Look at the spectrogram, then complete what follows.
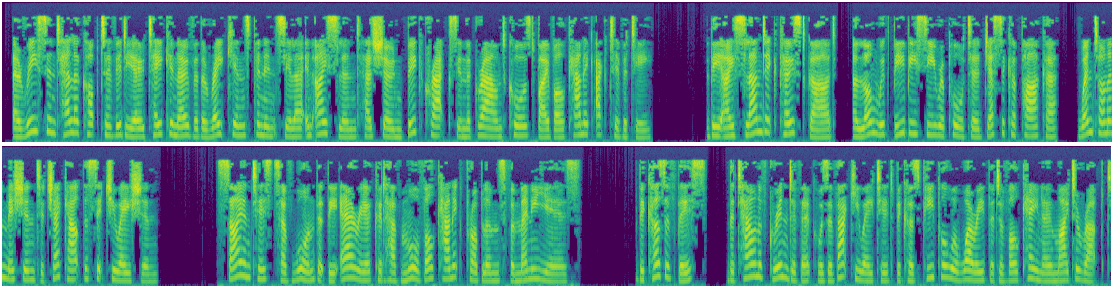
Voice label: English Upper Intermediate SLOW Reading; English Newsroom

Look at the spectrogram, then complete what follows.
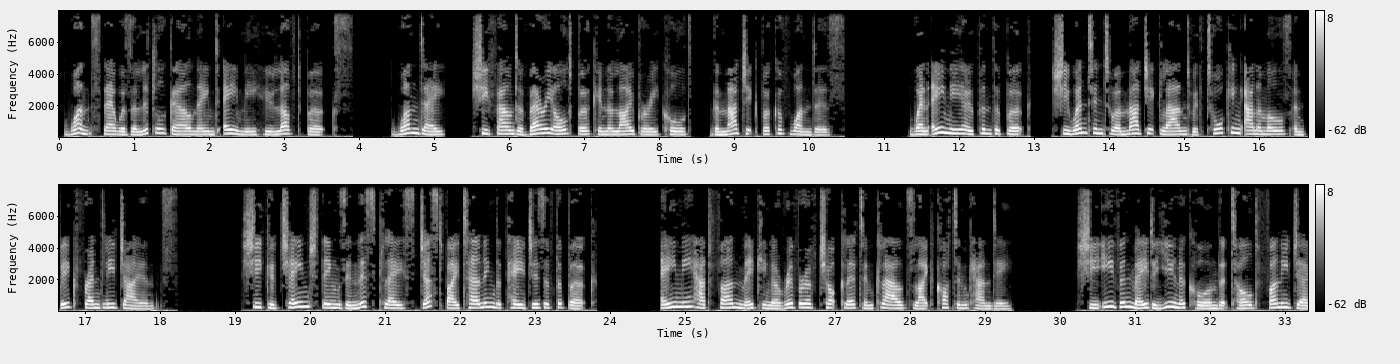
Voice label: ESL Short Stories for Kids Beginner SLOW Reading; Amy and the Magic Book

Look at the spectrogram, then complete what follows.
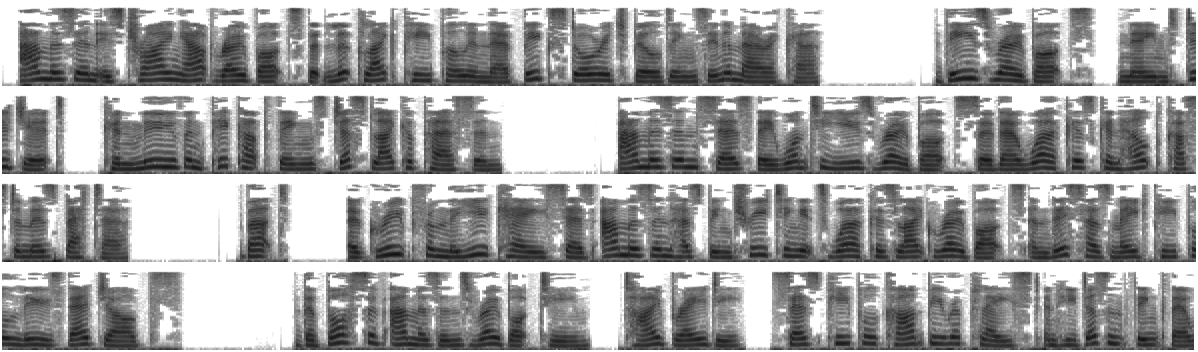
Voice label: English Beginner SLOW Reading; English Newsroom; Amazon Tests Human Like Robots to Help Workers

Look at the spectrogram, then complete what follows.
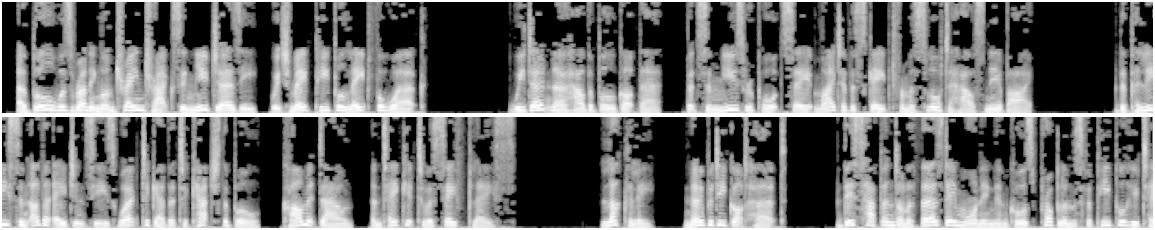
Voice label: English Upper Intermediate FAST Reading; Bull on New Jersey train tracks causes delays; English Newsroom

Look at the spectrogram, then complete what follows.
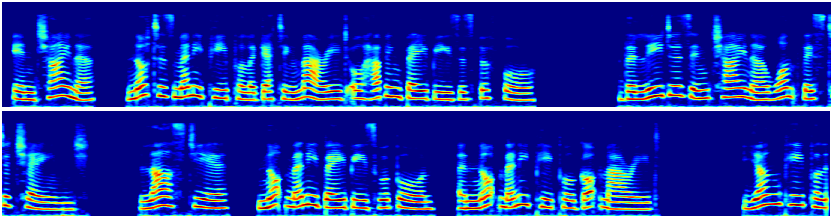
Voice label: Beginner SLOW Reading, English; English Newsroom; Chinas Leaders Want More People to Get Married

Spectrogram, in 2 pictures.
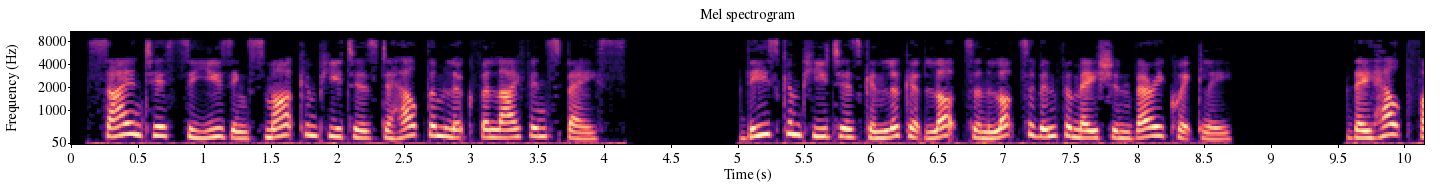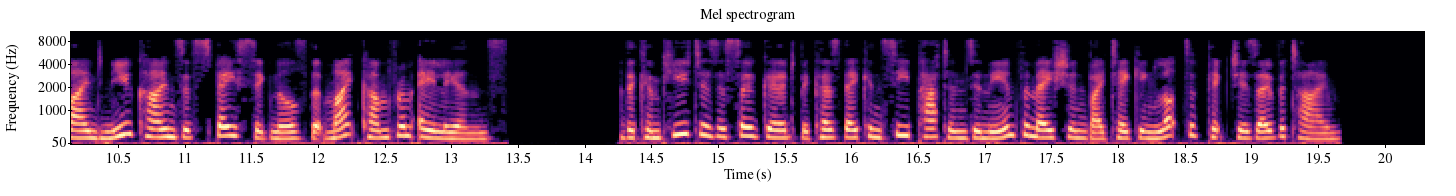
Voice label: English FAST Reading; English Newsroom; Smart Computers Help Scientists Look for Space Life

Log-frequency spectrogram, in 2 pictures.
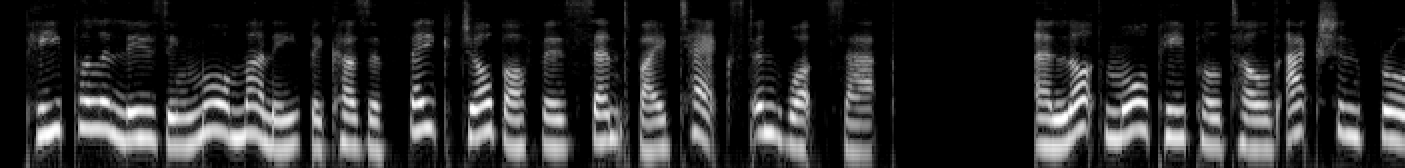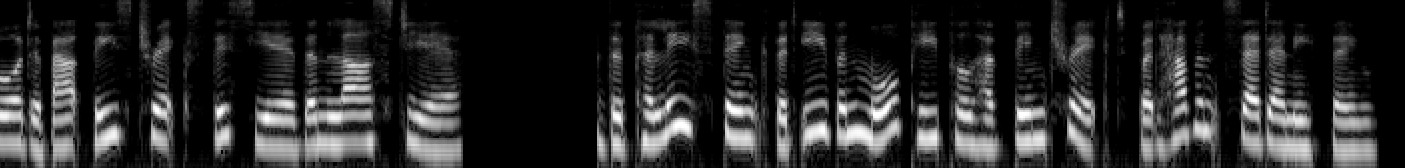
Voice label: English Lower Intermediate SLOW Reading; Tricky people trick others with fake jobs; English Newsroom

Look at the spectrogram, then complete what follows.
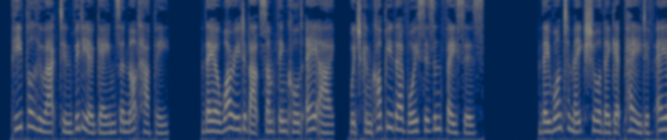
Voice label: English FAST Reading; Actors in Video Games Want Fair Treatment Now

